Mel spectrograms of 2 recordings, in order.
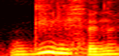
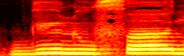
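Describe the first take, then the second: First: The last syllable has an 'en' vowel. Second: The last syllable has a nasal 'on' vowel. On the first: "moi j'aime bien dire Gulufen, je trouve ça joli" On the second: "si on dit euh, euh, Gulufon ou je sais pas trop comment"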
